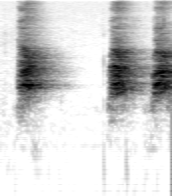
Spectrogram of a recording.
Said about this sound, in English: Yeah, it's the doggo barking.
